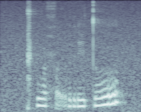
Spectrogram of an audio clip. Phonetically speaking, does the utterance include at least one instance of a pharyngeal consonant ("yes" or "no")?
yes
